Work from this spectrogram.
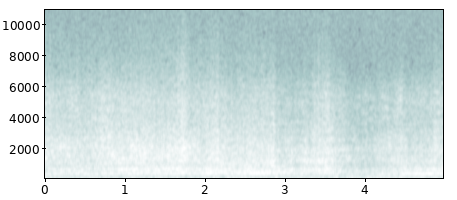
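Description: Race car engines at Hickory Speedway, a steady, loud droning roar from several cars circling the track, holding a sustained rumbling note with a slowly rising engine tone across the whole stretch.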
